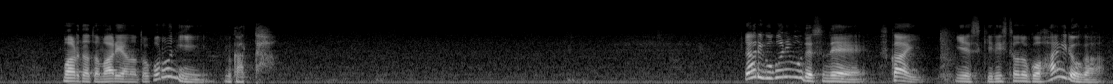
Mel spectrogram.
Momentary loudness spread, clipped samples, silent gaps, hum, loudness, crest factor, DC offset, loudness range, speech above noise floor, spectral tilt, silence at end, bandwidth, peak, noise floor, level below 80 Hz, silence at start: 15 LU; under 0.1%; none; none; -23 LUFS; 22 dB; under 0.1%; 23 LU; 24 dB; -7 dB/octave; 0.05 s; 9.8 kHz; -4 dBFS; -47 dBFS; -60 dBFS; 0.2 s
